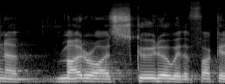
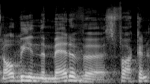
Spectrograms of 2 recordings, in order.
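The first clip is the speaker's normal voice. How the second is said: ordinary talk, nothing marked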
